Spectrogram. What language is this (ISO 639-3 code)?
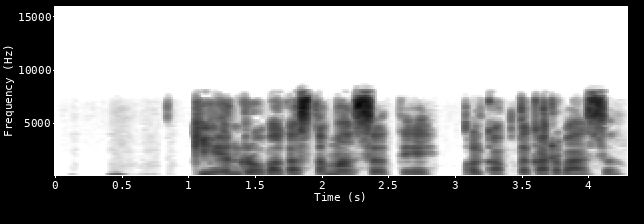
cat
